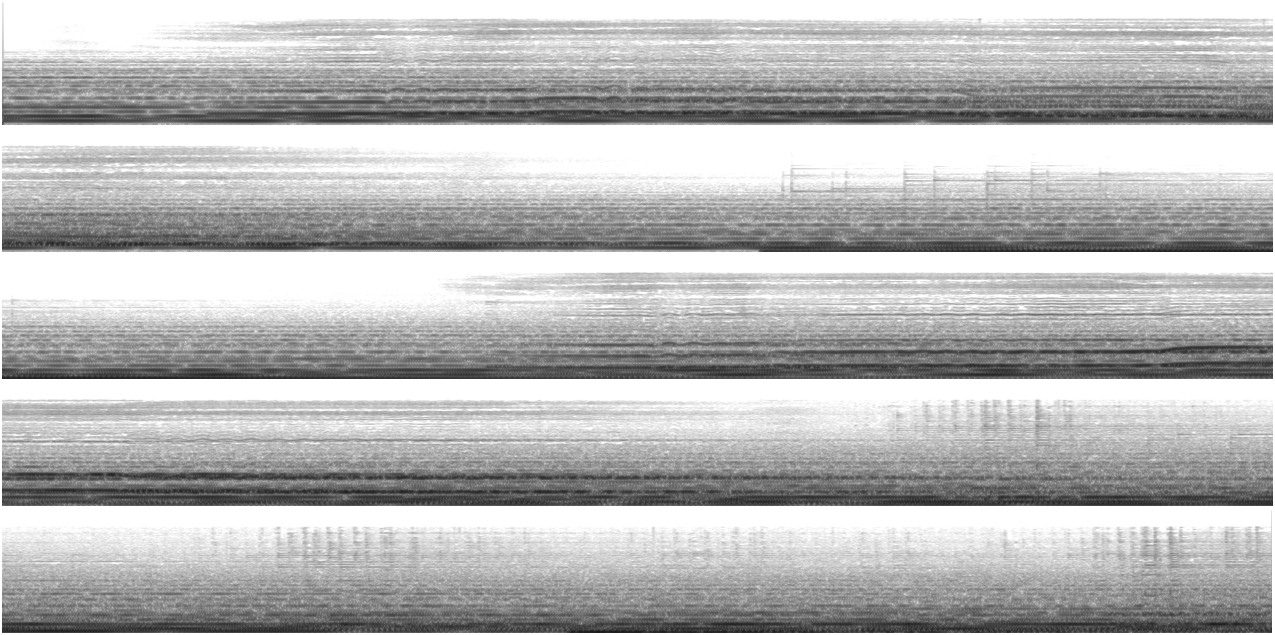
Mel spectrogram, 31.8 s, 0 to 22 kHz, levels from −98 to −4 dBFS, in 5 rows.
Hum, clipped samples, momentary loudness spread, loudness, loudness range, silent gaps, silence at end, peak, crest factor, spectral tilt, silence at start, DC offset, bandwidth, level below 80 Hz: none; under 0.1%; 7 LU; -23 LUFS; 6 LU; none; 0 s; -6 dBFS; 14 dB; -9 dB/octave; 0 s; under 0.1%; 11.5 kHz; -26 dBFS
